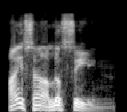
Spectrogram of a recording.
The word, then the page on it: isoleucine: British English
